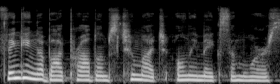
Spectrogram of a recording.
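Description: Speaking at a moderate pace, a woman with an American accent has a medium pitch and a plain, everyday voice. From United States. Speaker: audiobook narrator. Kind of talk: reading aloud.

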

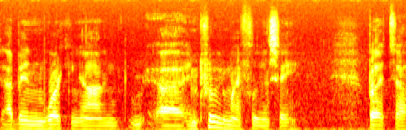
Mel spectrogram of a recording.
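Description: A man with an American accent speaks at a fairly low pitch with fairly even intonation. Light background noise sits behind him. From Newark, New Jersey; New Jersey. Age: 40s. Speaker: anthropology graduate student; interview guest. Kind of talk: interview. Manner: halting. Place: studio. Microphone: lapel.

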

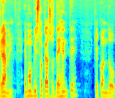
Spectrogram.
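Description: Against a quiet background, a man speaks in a flat monotone at a fairly high pitch. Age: 30s. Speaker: speaker at entrepreneurship program; conference speaker. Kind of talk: conference talk. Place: hall. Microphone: headset.

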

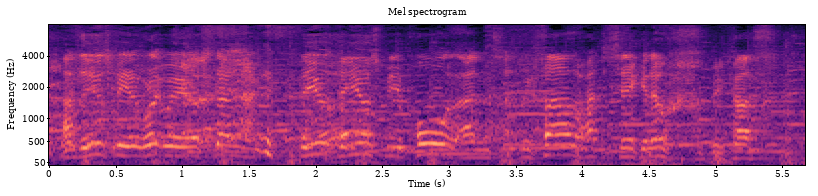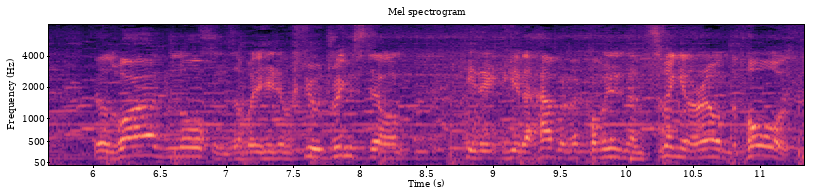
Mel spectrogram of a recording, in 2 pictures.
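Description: The speaker goes at a very fast pace with ordinary pitch variation while clear music plays in the background. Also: man. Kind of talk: casual tour guide storytelling. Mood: jovial, humorous. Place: bar. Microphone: camera far.

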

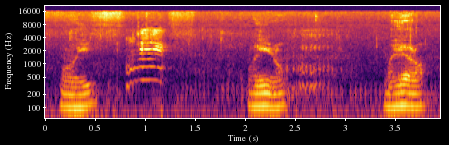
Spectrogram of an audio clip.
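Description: A man speaks very rapidly, with noticeable noise in the background. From Kansai, Japan. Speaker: cat owner. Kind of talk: casual talk to a pet cat. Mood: playful, affectionate. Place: home room. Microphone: phone near.

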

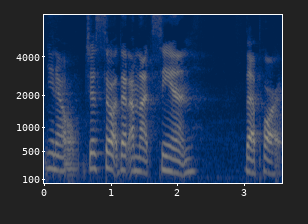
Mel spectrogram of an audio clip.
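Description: Using ordinary pitch variation, a woman talks at a fairly slow pace. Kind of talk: cooking livestream tutorial. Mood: cheerful, friendly. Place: kitchen. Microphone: phone near.

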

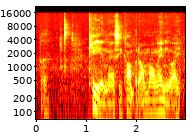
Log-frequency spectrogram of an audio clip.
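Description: A man's very fast speech over light background noise. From Essex, England; England. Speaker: mechanic helper; channel host. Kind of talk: casual chat. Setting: workshop. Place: workshop. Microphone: camera far.

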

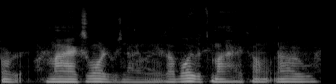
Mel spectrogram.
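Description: A man at a moderate pace, faint music in the background. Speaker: vlogger. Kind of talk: casual vlog chat, fan theory. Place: home room. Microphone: phone near.

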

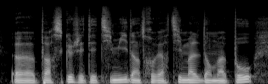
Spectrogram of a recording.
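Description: A man's fairly low voice, dark and mellow in tone, with fairly even intonation, dry sound with no echo and a quiet background. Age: 30s. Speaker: author and children's performer; radio guest. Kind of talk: interview. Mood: calm, reflective. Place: studio. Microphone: studio mic.

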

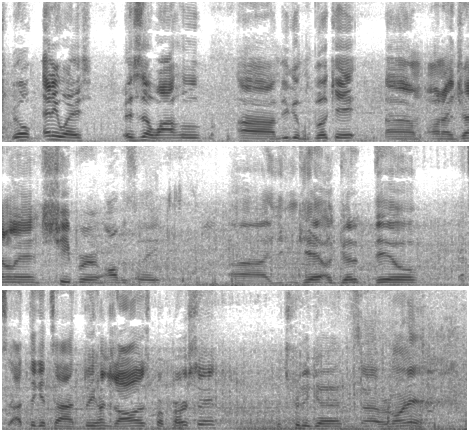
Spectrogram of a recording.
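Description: At a moderate pace, the voice comes through over noticeable background noise. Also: man. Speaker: vlogger. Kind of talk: casual vlog chat. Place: street. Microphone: phone near.

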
